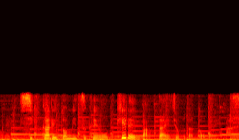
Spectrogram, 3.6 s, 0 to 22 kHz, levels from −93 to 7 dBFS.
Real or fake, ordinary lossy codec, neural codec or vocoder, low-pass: real; none; none; 7.2 kHz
